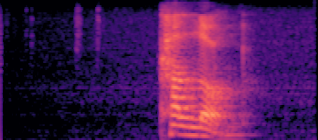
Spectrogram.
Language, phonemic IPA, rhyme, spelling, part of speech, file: Welsh, /ˈkalɔn/, -alɔn, calon, noun, Cy-calon.ogg
- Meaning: heart: 1. core (of apple, cabbage, etc.) 2. center, inner or hidden part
